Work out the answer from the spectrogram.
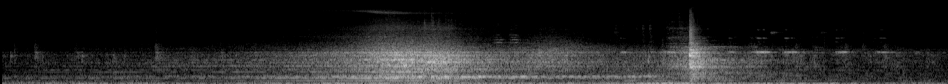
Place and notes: Batman Bridge, Tasmania, logging truck
Hillwood TAS, Australia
